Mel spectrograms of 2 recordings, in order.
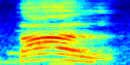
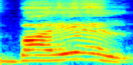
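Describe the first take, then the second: First: Baal said as "bahl"; one-syllable pronunciation. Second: Baal said as "bye-EL"; two-syllable pronunciation. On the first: Speaker gives the demon's other name before spelling it, Baal as "bahl". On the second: Speaker names one of the seventy-two Goetians, two-syllable Baal as "bye-EL". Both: Shown as a demonstration. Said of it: "Baal, B A E L".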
